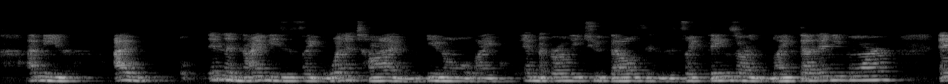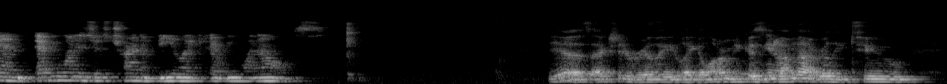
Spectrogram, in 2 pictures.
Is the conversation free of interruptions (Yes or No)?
Yes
